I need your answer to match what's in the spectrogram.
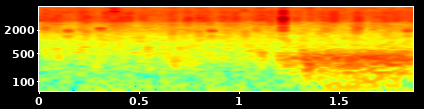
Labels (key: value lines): label: biophony, growl
recorder: SoundTrap 600 or HydroMoth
